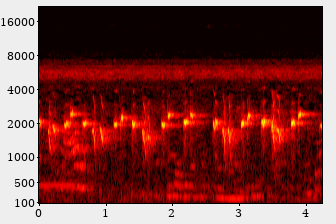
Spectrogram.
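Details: Yellow-vented bulbul (Pycnonotus goiavier) song, used as a lure to make other bulbuls sing: a quick, bubbly run of short liquid chirps, about two a second, over a steady high insect drone.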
